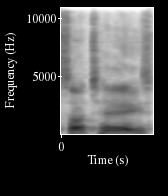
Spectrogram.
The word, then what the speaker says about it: sauté: Sauté sounds like it should be spelled S-A-W-T-A-Y.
